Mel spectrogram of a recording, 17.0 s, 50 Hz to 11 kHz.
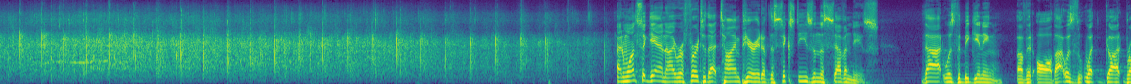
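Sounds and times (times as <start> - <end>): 
audience applause of many hands: 0.0 - 9.7
speech: 9.3 - 16.9.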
